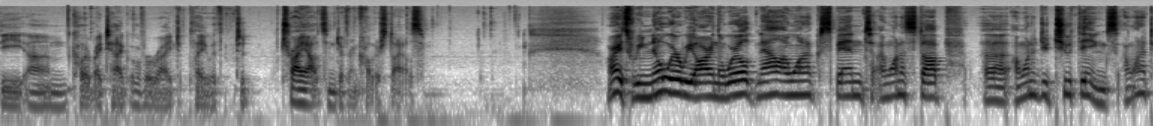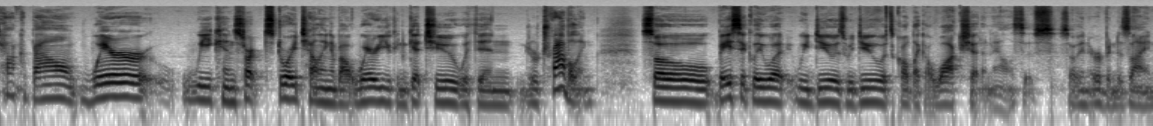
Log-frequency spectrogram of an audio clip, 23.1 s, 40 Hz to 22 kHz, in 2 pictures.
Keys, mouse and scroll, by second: 3.7-4.2 typing.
